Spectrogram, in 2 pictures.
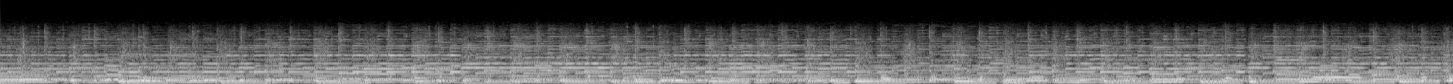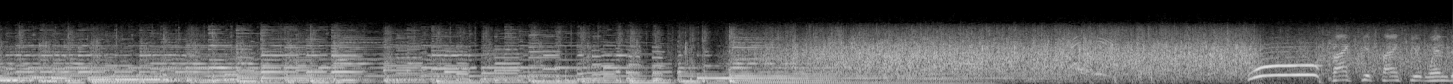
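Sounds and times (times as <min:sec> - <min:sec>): resonator guitar picking lead: 0:00.0 - 0:25.3
bass line: 0:00.0 - 0:25.6
strummed acoustic guitars: 0:00.0 - 0:25.7.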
